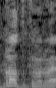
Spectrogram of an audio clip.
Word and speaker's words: Rothenberg: Estamos con Rothenberg para charlar, dirigente del masismo, me parece que lo pronuncié mal. Estuviste cerca. Apellido, estuve cerca. Sí, por aproximación está Bueno, bien. decilo. Rothenberg, ahí está.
